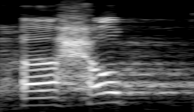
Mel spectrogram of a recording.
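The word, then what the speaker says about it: أحطت: حمزہ زبر ا، حا طا تا زبر حط، احط، تا پیش تو، احط، احط.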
